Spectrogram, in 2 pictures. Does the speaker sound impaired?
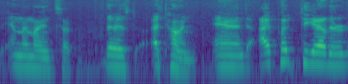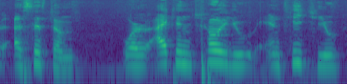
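Yes: cerebral palsy with stutter; from birth, surgery on both femurs and right ankle at age 9, legs cut and twisted straighter, relearned walking; fairly significant stutter until recently, learned technique from YouTube video, fillers before known hard words, barely noticeable.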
